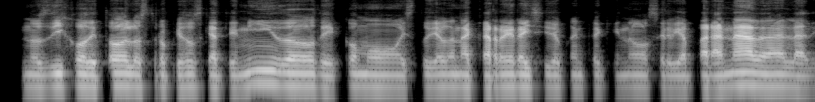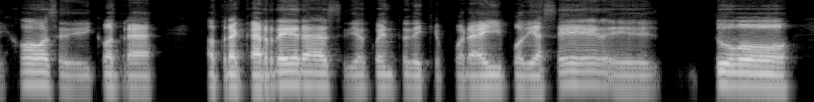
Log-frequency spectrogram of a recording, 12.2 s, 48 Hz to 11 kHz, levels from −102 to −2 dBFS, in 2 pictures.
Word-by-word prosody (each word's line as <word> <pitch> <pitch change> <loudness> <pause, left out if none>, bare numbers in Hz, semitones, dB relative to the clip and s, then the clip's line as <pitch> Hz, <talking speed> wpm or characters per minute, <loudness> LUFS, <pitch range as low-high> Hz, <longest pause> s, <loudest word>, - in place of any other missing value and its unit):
nos 105 -1 -10
dijo 110 0 -2
de 100 - -2
todos 115 -1 +1
los 105 -1 -6
tropiezos 105 0 -9
que - - -1
ha - - -3
tenido, 115 0 -2
de 95 -2 -7
cómo 105 -2 -8
estudiaba 105 +2 -7
una 105 -1 -1
carrera 110 0 +2
y - - -5
se 105 - -16
dio 100 - -9
cuenta 100 -1 -15
que 95 - -25
no 100 0 -11
servía 95 0 -7
para 100 -1 +4
nada, 115 -1 +6
la 95 -2 -3
dejó, 125 +7 -1
se - - -14
dedicó 95 +1 -8
a - - +3
otra 95 0 0 0.3
a - - -6
otra - - +4
carrera, 120 +2 +5
se 115 -2 -27
dio 105 0 -9
cuenta 110 0 -6
de 100 -1 -6
que - - -20
por - - -7
ahí 100 +1 +4
podía 95 -1 -2
ser, 125 +2 -1
eh, 100 -1 -9 0.4
tuvo 115 -4 +2
105 Hz, 210 wpm, -24 LUFS, 100-115 Hz, 0.4 s, nada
